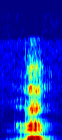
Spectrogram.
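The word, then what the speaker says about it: lamb: 모든 스페클드, 반점이 있거나 스파티드, 얼룩이 있는 모든 양들, 그리고 다크 컬러드, 어두운 색깔을 가진 램, 비가 묵음이죠.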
